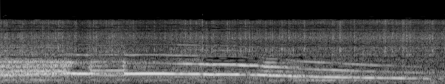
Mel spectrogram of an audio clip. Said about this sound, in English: This is a portable tape recorder. If that thing howls or wails or screeches again, I'll get it on this tape.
